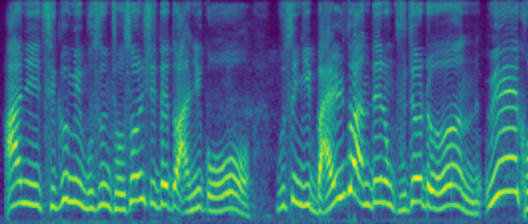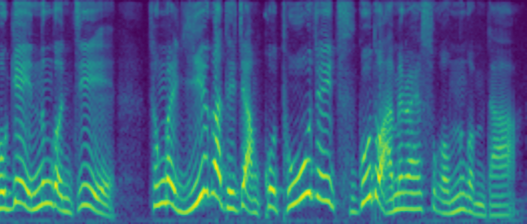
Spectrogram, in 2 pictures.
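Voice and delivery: ordinary talk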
